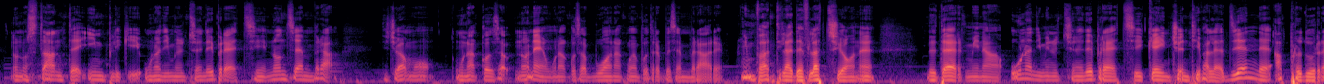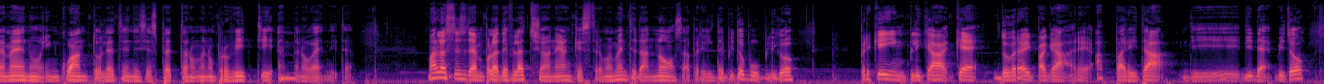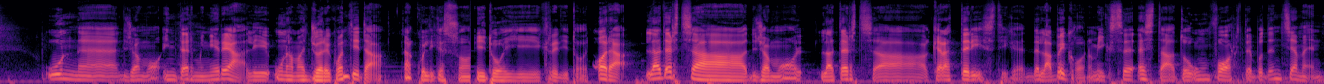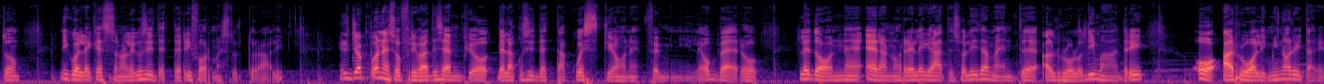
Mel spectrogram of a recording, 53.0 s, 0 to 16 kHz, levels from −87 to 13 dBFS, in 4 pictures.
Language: Italian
